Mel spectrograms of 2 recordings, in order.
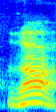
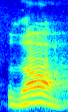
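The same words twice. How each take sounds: First: The consonant is pronounced thick and heavy. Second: The consonant is pronounced thick and heavy.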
